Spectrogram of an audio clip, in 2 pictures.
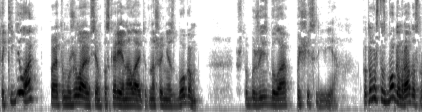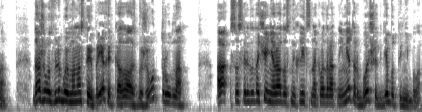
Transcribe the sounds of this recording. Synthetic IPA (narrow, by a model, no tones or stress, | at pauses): t̪ɐkʲijdʲɪlˠa | pɐɛt̪əmʊʐɨlˠajʊfsʲempəskɐɾʲejənɐlˠavʲɪtʲɐt̪nɐʂɛnʲɪjəzbo̞ɡəm | ʂt̪o̞bɨʐɨzʲnʲbɨlˠapəɕːɪsʲlʲivʲɪ̰jə̰ | pət̪ɐmuʂt̪ozbo̞ɡəmrad̪əsnə | d̪aʐɨvo̞t̪vlʲʊbo̞jmənɐst̪ɨɾʲpɾʲɪje̞xət̚ʲkɐzalˠəzʲbɨʐɨvut̪tːɾud̪nə | asəsɾʲɪd̪ət̪ɐt͡ɕenʲɪjəɾad̪əsnɨxlʲit̪snəkvɐd̪ɾat̪nɨjmʲe̞t̪rbo̞lʲʂɨɡdʲebɨt̪ɨnʲibɨlˠə̰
